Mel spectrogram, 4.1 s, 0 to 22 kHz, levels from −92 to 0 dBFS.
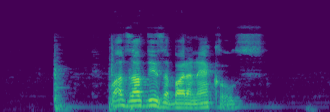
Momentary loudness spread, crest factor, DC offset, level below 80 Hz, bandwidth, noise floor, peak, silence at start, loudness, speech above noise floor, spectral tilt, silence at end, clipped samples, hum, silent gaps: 22 LU; 22 dB; under 0.1%; -56 dBFS; 9.2 kHz; -80 dBFS; -2 dBFS; 0.65 s; -20 LUFS; 60 dB; -6 dB/octave; 0.95 s; under 0.1%; none; none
